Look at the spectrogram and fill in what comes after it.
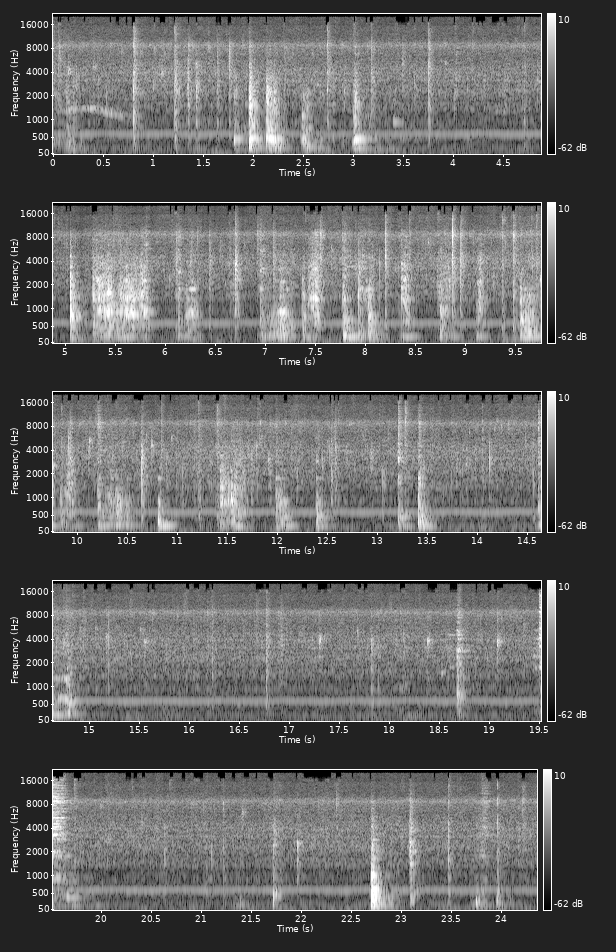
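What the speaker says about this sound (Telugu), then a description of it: "ఇందులోనే కరివేపాకు వేస్తున్నానండి." Curry leaves sizzle in hot oil in a home kitchen, a steady close crackle with sharper pops and stirring scrapes scattered throughout, with no voices.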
